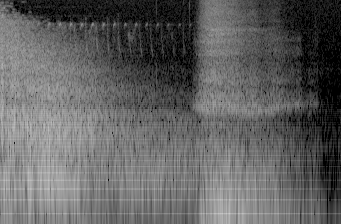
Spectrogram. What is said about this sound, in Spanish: ¿Pero qué hace, loco? Le he disparado.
